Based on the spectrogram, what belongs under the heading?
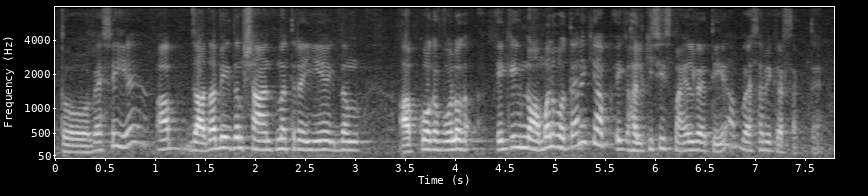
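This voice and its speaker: A man's voice: sits high, lively intonation, fairly quick, darkish tone. A young man giving friendly, reassuring interview advice and mixing English words into his Hindi. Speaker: interview guest, newly selected civil judge.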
